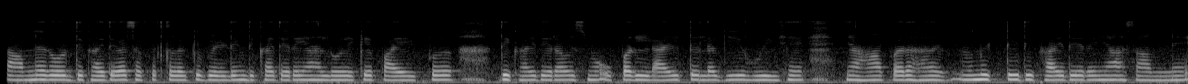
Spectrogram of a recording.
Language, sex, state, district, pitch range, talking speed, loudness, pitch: Hindi, female, Chhattisgarh, Balrampur, 200-210 Hz, 190 wpm, -26 LUFS, 205 Hz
